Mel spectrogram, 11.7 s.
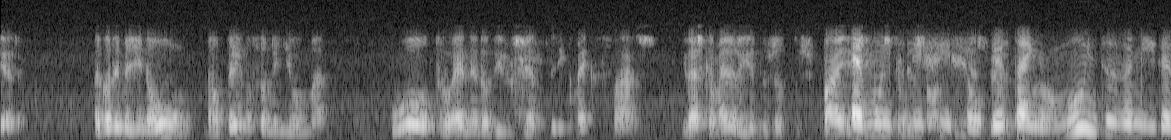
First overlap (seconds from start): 8.5 s

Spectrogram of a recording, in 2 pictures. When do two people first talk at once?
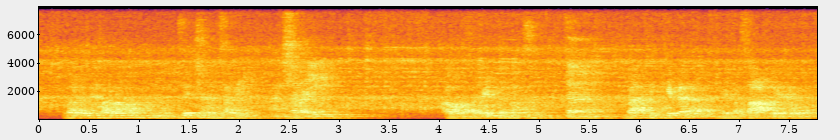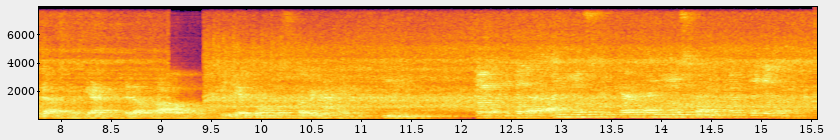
none

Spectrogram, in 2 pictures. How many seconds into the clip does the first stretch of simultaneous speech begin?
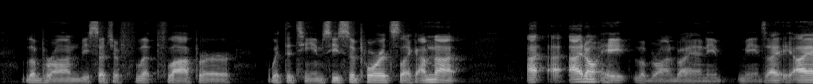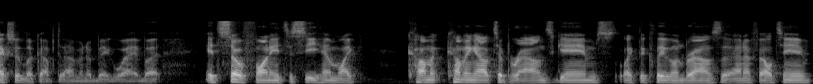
none

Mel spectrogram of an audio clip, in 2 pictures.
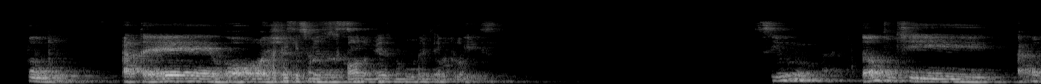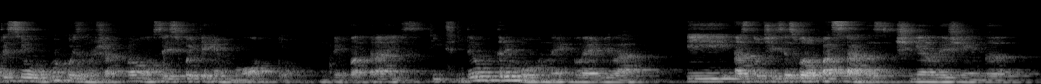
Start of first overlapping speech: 2.7 s

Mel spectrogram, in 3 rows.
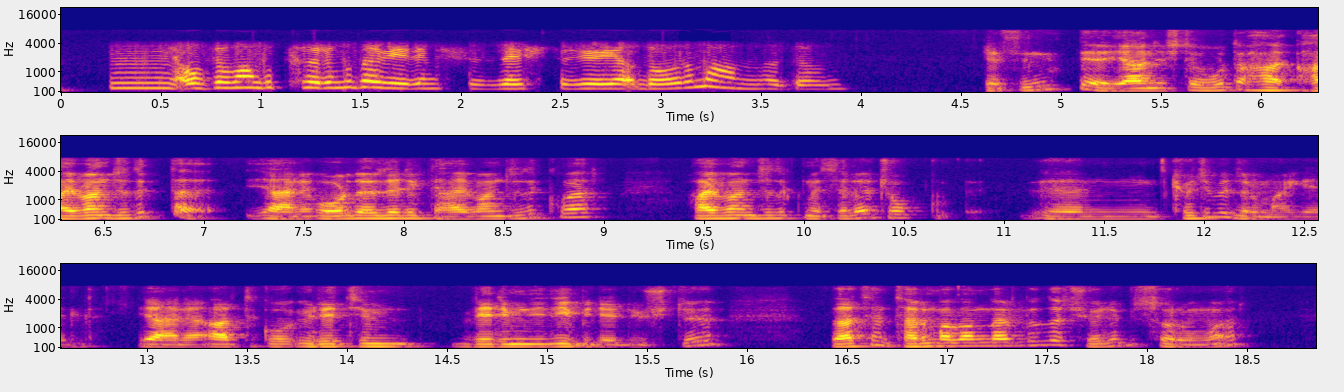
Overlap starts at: none

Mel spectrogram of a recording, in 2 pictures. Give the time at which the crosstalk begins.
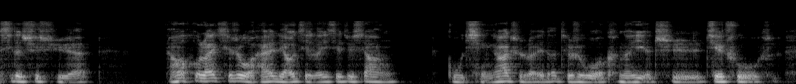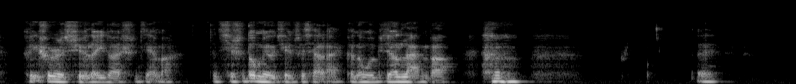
none

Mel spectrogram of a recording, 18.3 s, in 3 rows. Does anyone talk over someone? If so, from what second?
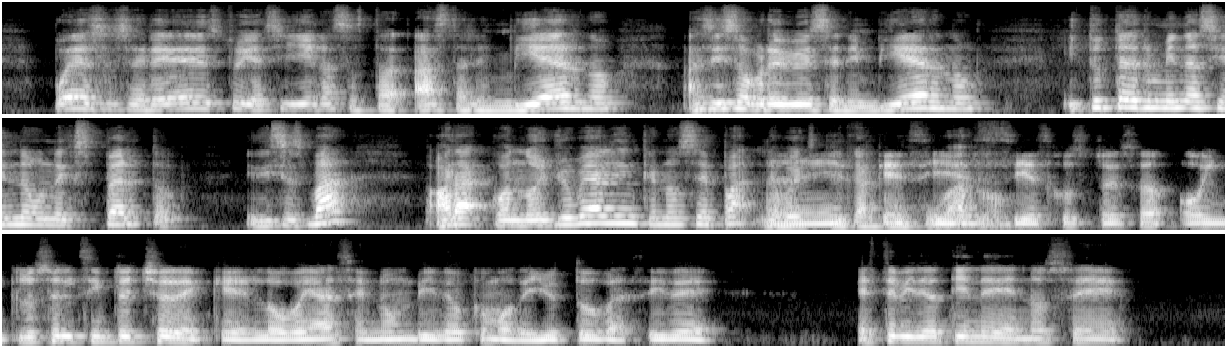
9.9 s

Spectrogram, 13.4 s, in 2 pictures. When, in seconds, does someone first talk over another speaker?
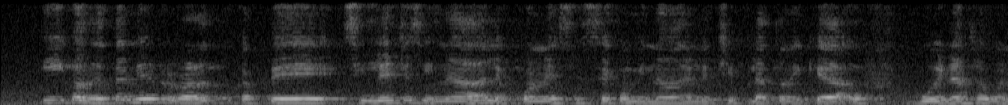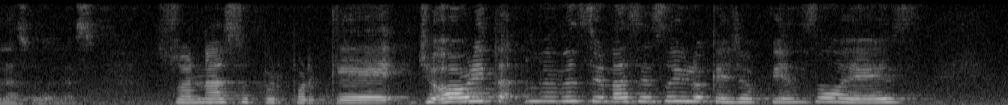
none

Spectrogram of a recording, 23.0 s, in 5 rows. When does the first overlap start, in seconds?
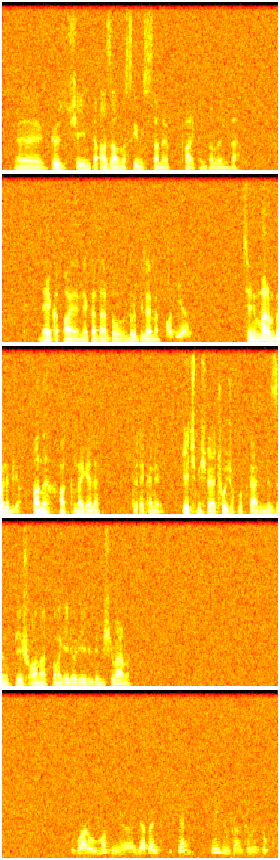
none

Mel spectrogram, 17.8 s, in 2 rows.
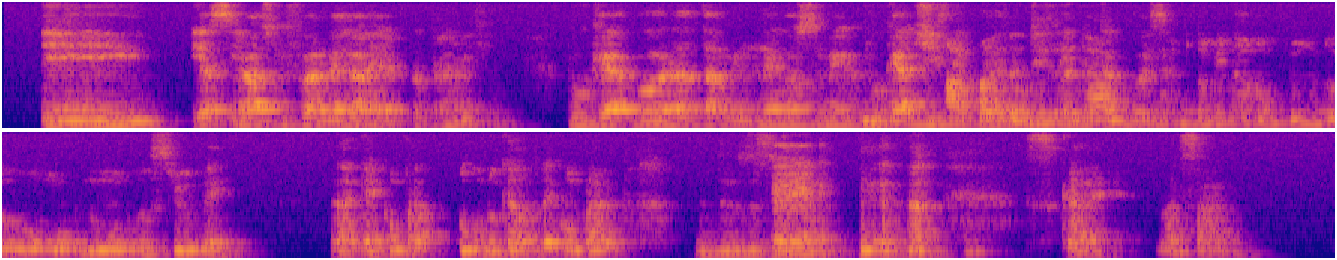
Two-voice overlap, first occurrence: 5.7 s

